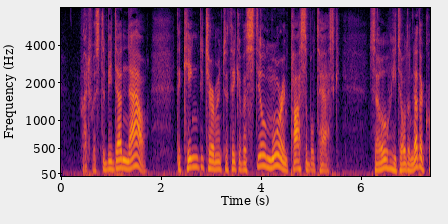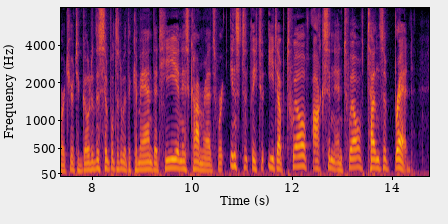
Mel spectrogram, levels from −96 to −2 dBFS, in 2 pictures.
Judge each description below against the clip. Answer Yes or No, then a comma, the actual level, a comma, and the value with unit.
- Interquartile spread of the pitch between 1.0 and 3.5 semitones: No, average, 4.5 semitones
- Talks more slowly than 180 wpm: No, average, 190 wpm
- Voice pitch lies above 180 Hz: No, low, 135 Hz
